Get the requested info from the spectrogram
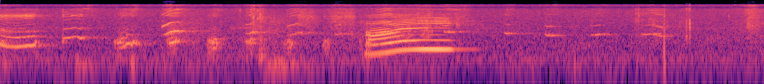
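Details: Havanese puppies from a new litter of four, one female and three males, give short soft whimpers and then one loud, rising, drawn-out yelp near the middle. A person coaxes them with repeated words, and faint music plays.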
